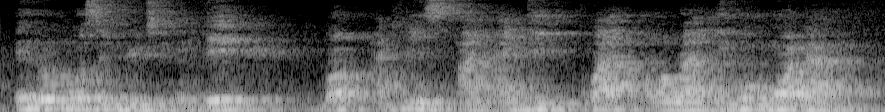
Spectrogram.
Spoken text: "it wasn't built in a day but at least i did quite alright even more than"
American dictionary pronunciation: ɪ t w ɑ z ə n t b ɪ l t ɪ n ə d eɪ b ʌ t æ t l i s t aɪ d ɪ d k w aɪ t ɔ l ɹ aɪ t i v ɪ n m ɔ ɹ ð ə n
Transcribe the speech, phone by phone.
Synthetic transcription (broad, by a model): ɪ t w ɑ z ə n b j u t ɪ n ə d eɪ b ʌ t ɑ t l i s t aɪ d ɪ d k w aɪ t ɔ l ɹ aɪ t i v ɪ n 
